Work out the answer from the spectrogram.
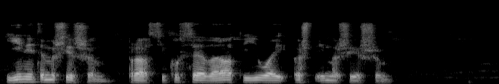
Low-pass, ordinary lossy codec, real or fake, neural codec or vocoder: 7.2 kHz; MP3, 64 kbps; real; none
